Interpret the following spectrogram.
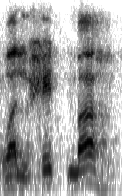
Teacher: آخر پہ تا کو وقفاً ہا سے بدل دیں گے، جہاں پہ بھی یہ گول تا آئے جب اس پہ وقف کریں گے تو اس کو ہا سے بدل دیں گے۔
